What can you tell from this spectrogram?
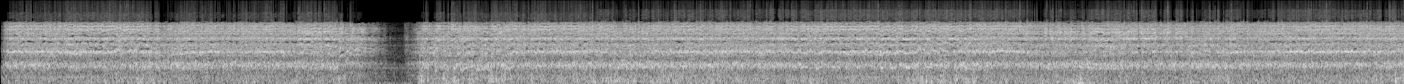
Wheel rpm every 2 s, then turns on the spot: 220, 170, 170, 230, 220, 220, 230.
none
